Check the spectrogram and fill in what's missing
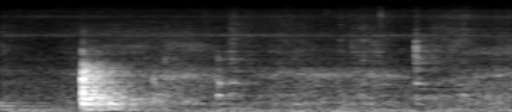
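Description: Cumin seeds drop into hot oil in a small frying pan with one sharp sizzling hit that fades, followed by a few faint crackles and ticks.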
